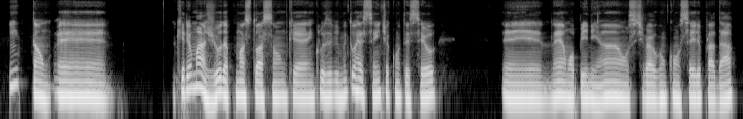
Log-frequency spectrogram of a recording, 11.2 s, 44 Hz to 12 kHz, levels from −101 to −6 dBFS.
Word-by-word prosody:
Então, 135 - -1
eh, 125 -2 +3 1.0
eu - - -16
queria 160 +2 0
uma 200 +2 +2
ajuda 135 +3 +3
pra 125 - -16
uma 130 - +3
situação 125 0 0
que 120 +2 -4
é, 120 0 +1
inclusive, 125 +1 -1
muito 135 +8 -1
recente, 135 -3 -1
aconteceu, 125 0 -1 1.0
eh, 115 -2 +1
né, 125 +2 +2
uma 120 -1 +2
opinião 120 +1 +1
ou 115 - 0
se 110 - -8
tiver 120 -2 -1
algum 115 +1 +1
conselho 115 0 -1
para 110 -1 -3
dar. 115 +4 -1
125 Hz, 140 wpm, -25 LUFS, 115-130 Hz, 1.0 s, eh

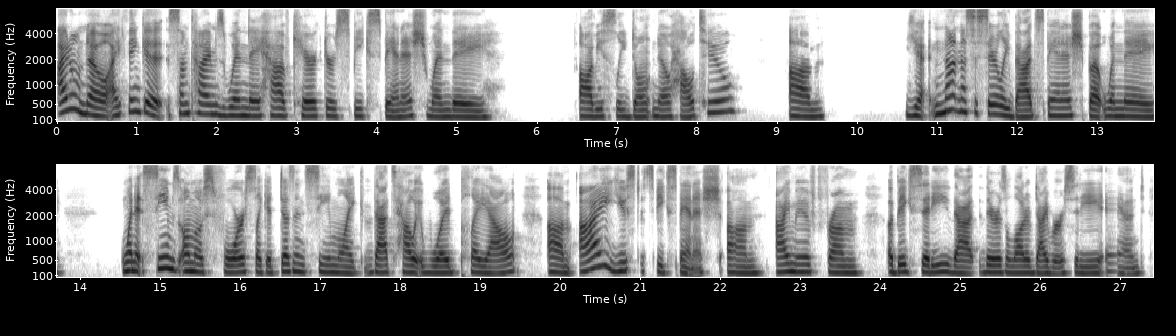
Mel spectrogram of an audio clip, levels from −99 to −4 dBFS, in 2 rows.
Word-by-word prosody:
I 290 +5 +5
don't 355 -8 +1
know, 215 -6 +5
I 215 +4 +1
think 310 +3 -3
it 280 +1 +3
sometimes 255 -4 -1
when 210 0 +2
they 195 -1 +3
have 205 0 -2
characters 195 -1 0
speak 190 0 -7
Spanish 180 +4 -3
when 180 -2 -2
they 170 -1 +1 1.1
obviously 185 -1 -1
don't 180 +1 -2
know 180 -1 -1
how 180 -1 -3
to, 290 - -3 0.7
um 185 -1 +1 1.0
Yeah, 210 -1 0
not 310 +9 +4
necessarily 260 -8 +1
bad 175 -1 +1
Spanish, 205 +3 -2
but 190 -1 +2
when 190 -1 +1
they 175 -2 +1 0.7
when 230 +1 +5
it 210 -1 +2
seems 285 +2 +3
almost 200 -4 +2
forced, 190 +1 +2
like, 180 -1 -1
it 175 0 -2
doesn't 210 -2 +2
seem 190 -2 0
like 170 -2 -3
that's 185 0 0
how 185 -1 +1
it 170 - -1
would 175 0 +1
play 180 -3 -1
out. 175 +6 0 0.3
Um, 180 -3 0
I 265 +10 +4
used 245 -7 0
to 205 - -12
speak 185 -4 -6
Spanish. 180 +1 -5
Um, 170 -2 -1
I 195 +2 +2
moved 200 -1 +1
from 175 -2 -1 0.3
a 195 - +4
big 195 +1 +2
city 190 +2 +2
that 165 -2 +2
there 185 0 +3
is 185 +1 +1
a - - -1
lot 175 0 +1
of 175 - +1
diversity 165 +1 -2
and 165 -5 -8
190 Hz, 145 wpm, -23 LUFS, 175-210 Hz, 1.1 s, I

